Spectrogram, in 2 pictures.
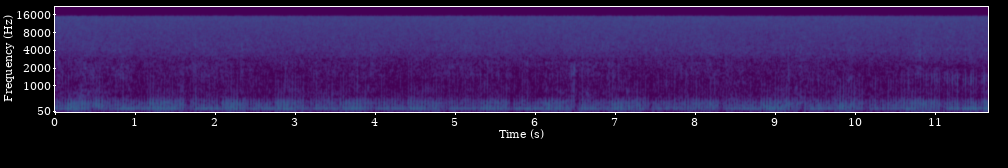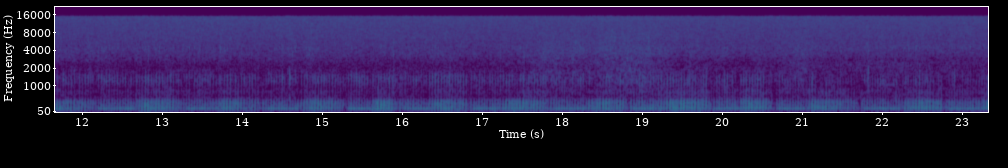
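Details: Long affectionate purr from Sochi, a very friendly cat who shows love by rumbling; low continuous vibration pulsing about once a second, growing slightly louder in the second half, soft handling noises throughout.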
